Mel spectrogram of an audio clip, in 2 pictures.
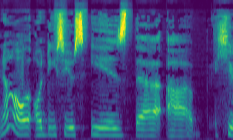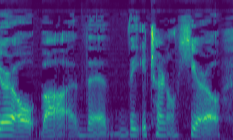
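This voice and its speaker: A woman speaks in a Greek accent. Her pitch is medium, with ordinary variation. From Greece. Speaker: classics lecturer. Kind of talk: interview. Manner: halting, with many fillers.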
